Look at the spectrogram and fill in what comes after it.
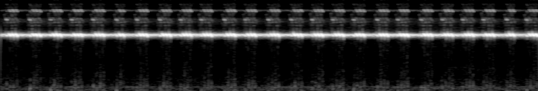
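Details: Loud indoor cricket at night inside a room, giving a sustained shrill high-pitched trill of quick even pulses that never pauses, with slight low background rumble.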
